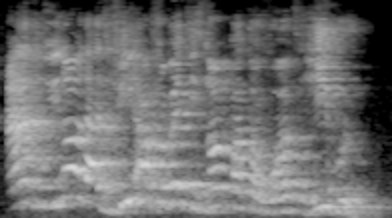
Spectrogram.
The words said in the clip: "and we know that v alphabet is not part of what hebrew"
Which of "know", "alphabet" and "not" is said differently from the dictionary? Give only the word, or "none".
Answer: alphabet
